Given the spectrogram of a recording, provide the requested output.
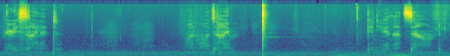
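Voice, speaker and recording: A woman whispering close to the microphone in a gentle, careful ASMR roleplay as a polite, curious alien medical examiner. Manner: gentle, slow, careful step-by-step explaining.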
